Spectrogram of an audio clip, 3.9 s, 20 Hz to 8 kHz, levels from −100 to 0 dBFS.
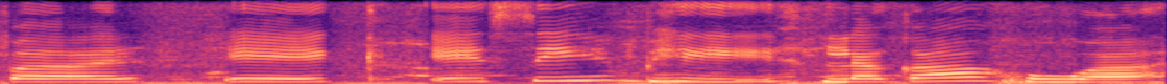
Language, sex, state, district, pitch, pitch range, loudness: Hindi, female, Punjab, Fazilka, 300 Hz, 290-330 Hz, -13 LUFS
